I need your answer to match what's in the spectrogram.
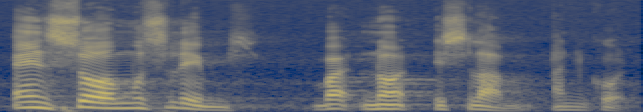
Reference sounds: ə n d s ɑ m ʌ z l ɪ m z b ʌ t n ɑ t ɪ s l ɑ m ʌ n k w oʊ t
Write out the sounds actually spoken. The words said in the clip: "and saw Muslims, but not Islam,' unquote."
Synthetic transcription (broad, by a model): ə n s ɑ m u s l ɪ m s b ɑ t n ɑ t ɪ s l ɑ m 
